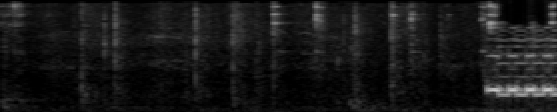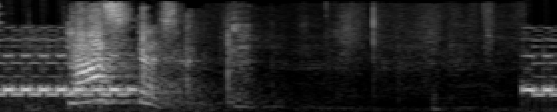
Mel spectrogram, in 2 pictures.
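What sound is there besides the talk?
telephone ringing unanswered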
